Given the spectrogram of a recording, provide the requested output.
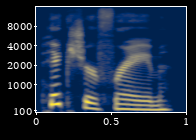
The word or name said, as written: picture frame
